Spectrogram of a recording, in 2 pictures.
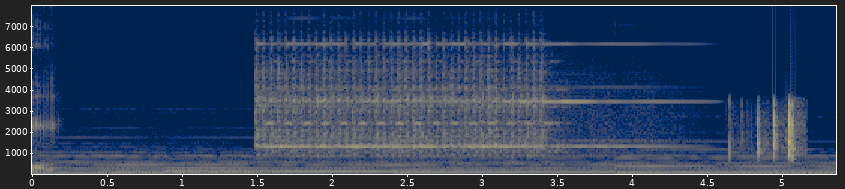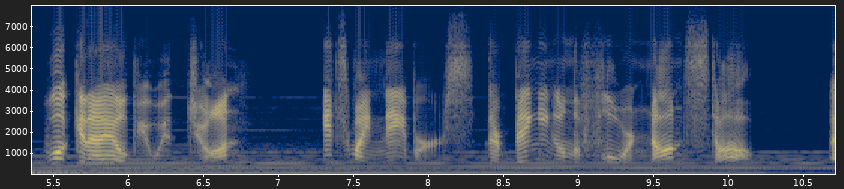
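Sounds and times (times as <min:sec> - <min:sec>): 
telephone ringing: 0:01.5 - 0:05.1
speech: 0:05.8 - 0:06.8, 0:07.4 - 0:10.7.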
